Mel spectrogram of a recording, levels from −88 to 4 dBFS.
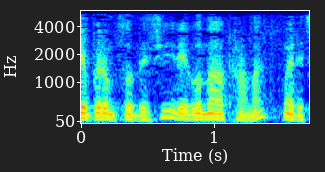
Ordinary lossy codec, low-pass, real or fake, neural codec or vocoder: none; 5.4 kHz; real; none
